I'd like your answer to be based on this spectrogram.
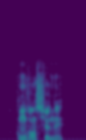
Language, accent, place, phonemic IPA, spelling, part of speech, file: French, France, Lyon, /kɔ̃.vɑ̃.sjɔ.ne/, conventionner, verb, LL-Q150 (fra)-conventionner.wav
- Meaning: to bring under a pay agreement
